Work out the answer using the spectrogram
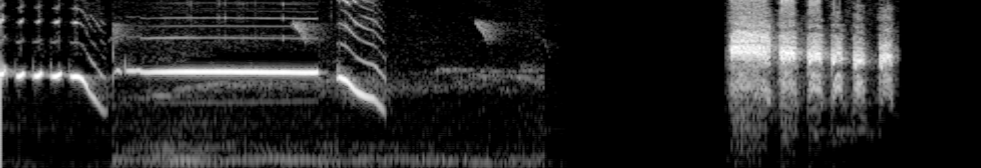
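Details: A common iora, used as a lure to prompt quiet ioras to sing, gives a few quick clear notes, then a long level whistle ending in a falling slur, then a fast buzzy chatter of six or seven notes, over a faint low hum.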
